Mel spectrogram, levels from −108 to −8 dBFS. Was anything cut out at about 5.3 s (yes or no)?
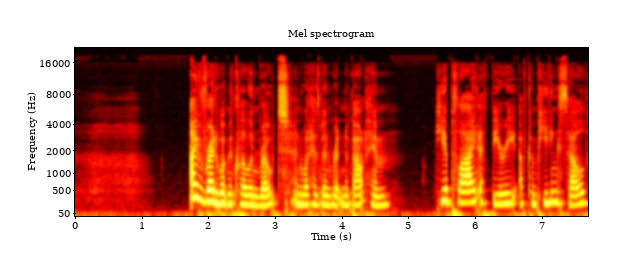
yes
